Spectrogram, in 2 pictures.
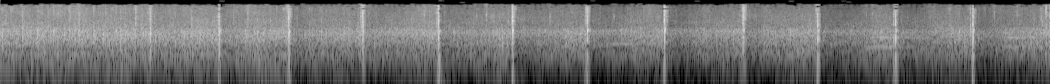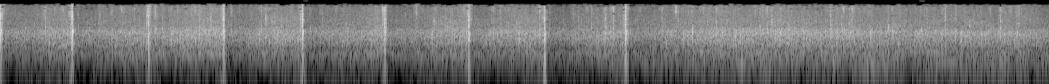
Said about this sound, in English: Well, happy Mother's Day. Would all of you mothers like to stand that we could applaud you and recognize you? Yeah? Come on.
